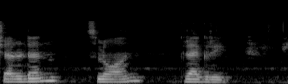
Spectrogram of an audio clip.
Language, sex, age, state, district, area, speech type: Urdu, male, 18-30, Delhi, North East Delhi, urban, spontaneous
